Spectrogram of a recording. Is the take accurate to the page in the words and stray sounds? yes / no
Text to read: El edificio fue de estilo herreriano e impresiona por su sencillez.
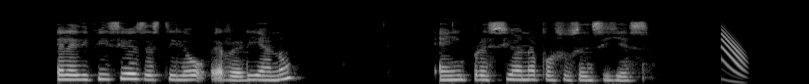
no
